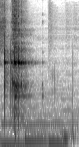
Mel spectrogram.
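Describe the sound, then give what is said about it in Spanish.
Glasses clink together in a quick toast, a bright ring that sounds twice in fast succession and then fades into a short, high shimmer with no voices. “Salud. Cheers.”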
